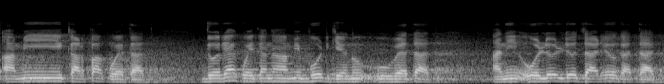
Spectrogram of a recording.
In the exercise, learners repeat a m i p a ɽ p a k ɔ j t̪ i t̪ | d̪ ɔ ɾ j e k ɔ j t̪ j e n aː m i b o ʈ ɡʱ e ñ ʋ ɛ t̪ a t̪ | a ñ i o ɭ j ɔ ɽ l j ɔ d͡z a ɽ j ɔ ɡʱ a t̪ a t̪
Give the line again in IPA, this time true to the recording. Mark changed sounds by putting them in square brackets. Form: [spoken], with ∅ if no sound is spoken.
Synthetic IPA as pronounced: a m i [k] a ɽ p a k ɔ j t̪ [a] t̪ | d̪ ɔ ɾ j [a] k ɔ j t̪ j [a] n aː m i b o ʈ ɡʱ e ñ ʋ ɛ t̪ a t̪ | a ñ i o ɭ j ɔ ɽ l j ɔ d͡z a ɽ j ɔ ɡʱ a t̪ a t̪

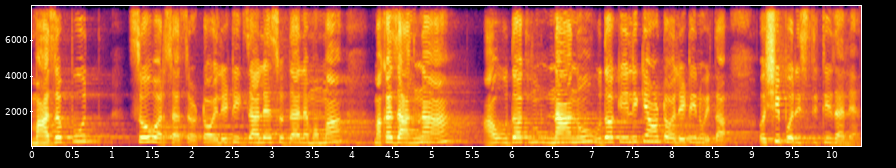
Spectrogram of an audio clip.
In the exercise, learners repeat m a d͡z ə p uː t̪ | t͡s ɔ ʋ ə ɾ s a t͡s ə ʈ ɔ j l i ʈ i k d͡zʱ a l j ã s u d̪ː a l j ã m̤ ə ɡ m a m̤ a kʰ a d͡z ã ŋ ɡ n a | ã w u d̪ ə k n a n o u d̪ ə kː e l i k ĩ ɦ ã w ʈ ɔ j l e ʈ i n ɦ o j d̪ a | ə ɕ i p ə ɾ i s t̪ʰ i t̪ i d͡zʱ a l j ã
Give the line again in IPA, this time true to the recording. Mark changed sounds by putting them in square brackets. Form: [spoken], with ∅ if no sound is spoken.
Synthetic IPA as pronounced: m a d͡z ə p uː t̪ | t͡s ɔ ʋ ə ɾ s a t͡s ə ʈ ɔ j l [e] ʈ i k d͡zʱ a l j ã s u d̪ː a l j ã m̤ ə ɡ m a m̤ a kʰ a d͡z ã ŋ ɡ n a | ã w u d̪ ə k n a n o u d̪ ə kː e l i k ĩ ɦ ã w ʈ ɔ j l e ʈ i n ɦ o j [t̪] a | ə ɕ i p ə ɾ i s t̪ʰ i t̪ i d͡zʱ a l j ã

